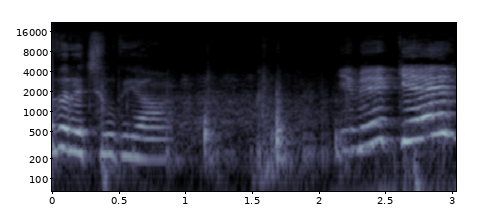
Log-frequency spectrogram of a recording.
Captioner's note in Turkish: Gülme efekti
